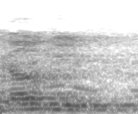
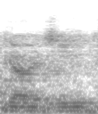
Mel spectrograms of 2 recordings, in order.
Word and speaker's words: Gogi: at the time that people might not be able to pronounce it correctly I thought how did you mispronounce that there you go everybody calls it Goji drives me crazy I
